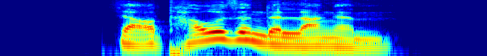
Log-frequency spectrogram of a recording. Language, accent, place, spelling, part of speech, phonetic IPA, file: German, Germany, Berlin, jahrtausendelangem, adjective, [jaːʁˈtaʊ̯zəndəlaŋəm], De-jahrtausendelangem.ogg
- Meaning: strong dative masculine/neuter singular of jahrtausendelang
